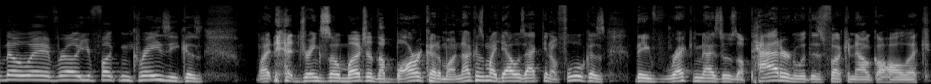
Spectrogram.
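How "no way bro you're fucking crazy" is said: acted words broken up by laughter, pitched up.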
